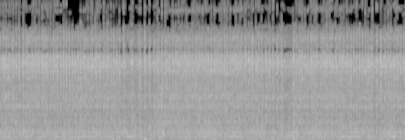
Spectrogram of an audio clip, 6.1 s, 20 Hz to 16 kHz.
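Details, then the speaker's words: 1970s EZGO golf cart after internal starter-generator repair and the spark plug reinstalled: the small engine runs at a steady, even pace with a constant buzz and no knocks or stumbles, sounding healthy. "all right let's check them first seem like it's running good see so okay guys we're gonna take it out for a drive now"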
